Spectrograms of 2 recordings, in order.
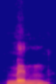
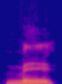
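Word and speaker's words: من: television will give em when we speak first we pronounce it like Mei Mei but this rule cannot be applied to every sentence so it's better to pronounce it like men for example F may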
